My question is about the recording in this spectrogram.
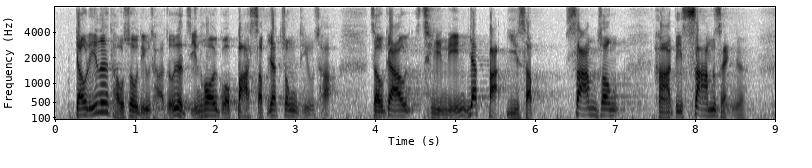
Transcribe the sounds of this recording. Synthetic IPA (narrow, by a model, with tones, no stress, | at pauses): kɐ˨˧wliː˨˥nɛː˥t̪ʰɐ˨˩wso˧wt̪iː˨wt͡sʰa̰ː˨˩t͡so˨˥wt͡sɐ˨wt͡siː˨˥nhɔː˥jkʷɔː˧paː˧t̚sɐ˨p̚jɐ˥t̚t͡sʊ˥ŋt̪ʰiː˨˩wt͡sʰa̰ː˨˩ | t͡sɐ˨wkaː˧wt͡sʰiː˨˩nniː˨˥njɐ˥t̚pa̰ː˧k̚jiː˨˩sɐ̰˨p̚ | saː˥mt͡sʊ˥ŋ | haː˨t̪iː˧˥saː˥msɪ̰˨˩ŋkɛ̰˧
